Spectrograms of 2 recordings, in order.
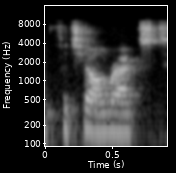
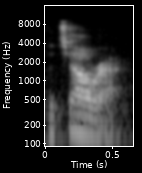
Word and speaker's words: Fichelrak: an adventure that became Fichelrak's Tomb. And that's how you pronounce it, Fichelrak.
